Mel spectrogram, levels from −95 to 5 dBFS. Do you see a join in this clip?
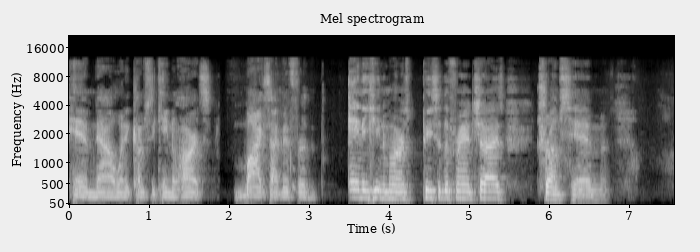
yes; 2 cuts; at 1.9 s, 3.4 s

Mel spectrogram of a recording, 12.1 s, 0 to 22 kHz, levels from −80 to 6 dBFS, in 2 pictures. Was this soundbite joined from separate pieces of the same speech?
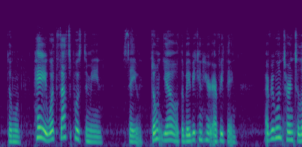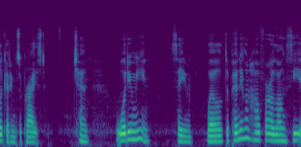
no; 0 cuts

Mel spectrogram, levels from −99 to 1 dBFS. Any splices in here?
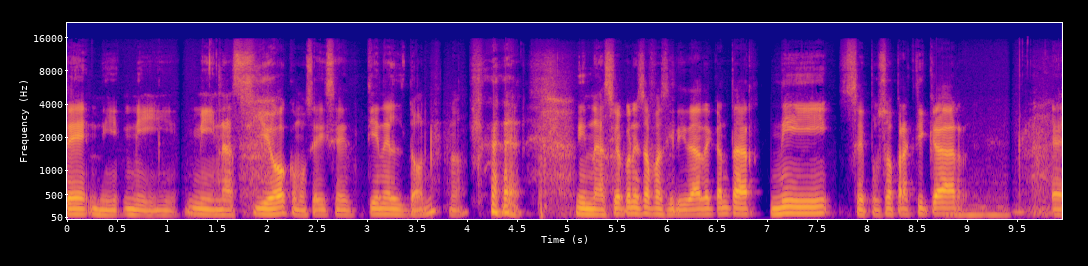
no; 0 cuts

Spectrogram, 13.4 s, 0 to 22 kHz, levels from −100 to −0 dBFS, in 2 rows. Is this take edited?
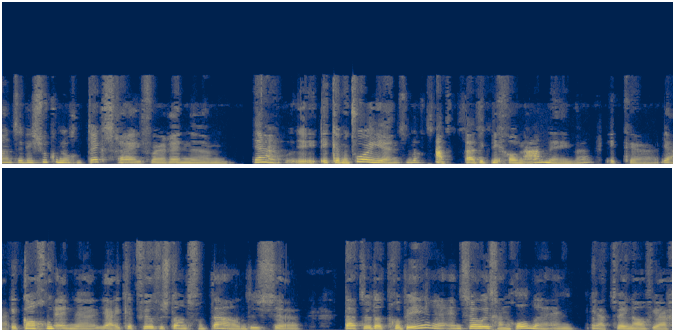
yes; 6 cuts; at 2.4 s, 3.5 s, 6.0 s, 6.8 s, 7.2 s, 11.6 s

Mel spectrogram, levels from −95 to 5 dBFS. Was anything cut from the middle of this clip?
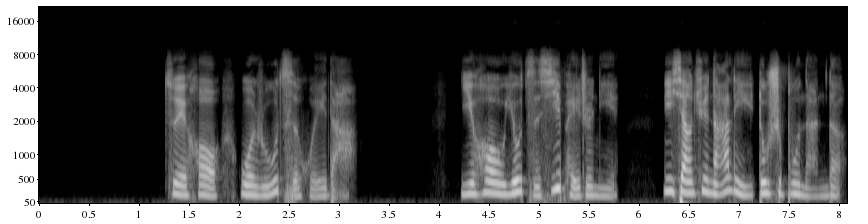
no; 0 cuts

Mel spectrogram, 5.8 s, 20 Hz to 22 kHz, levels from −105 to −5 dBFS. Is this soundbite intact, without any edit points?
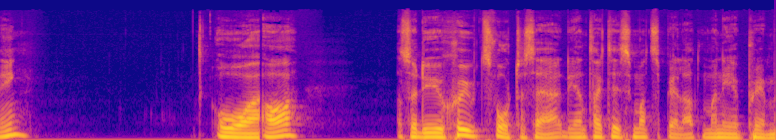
no; 1 cut; at 1.9 s

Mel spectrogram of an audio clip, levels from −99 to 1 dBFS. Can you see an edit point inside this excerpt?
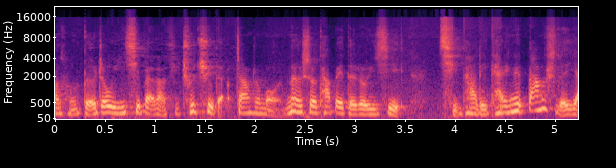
yes; 1 cut; at 1.8 s

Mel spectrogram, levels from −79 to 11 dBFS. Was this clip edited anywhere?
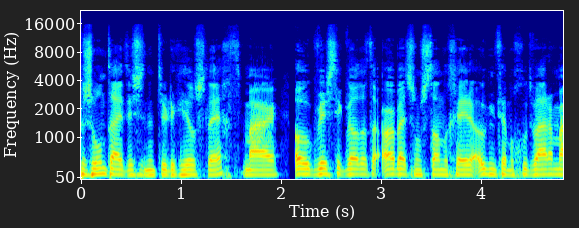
yes; 1 cut; at 2.1 s

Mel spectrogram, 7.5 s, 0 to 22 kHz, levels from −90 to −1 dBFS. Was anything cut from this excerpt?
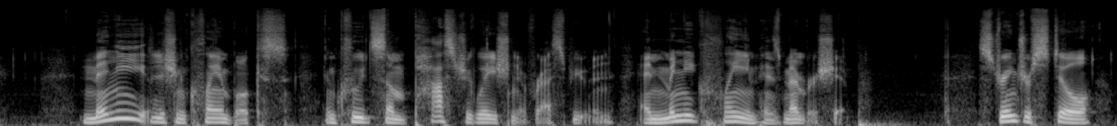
yes; 3 cuts; at 1.0 s, 4.2 s, 4.7 s

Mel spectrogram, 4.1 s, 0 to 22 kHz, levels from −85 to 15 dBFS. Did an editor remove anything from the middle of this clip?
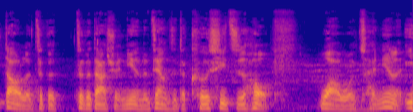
no; 0 cuts

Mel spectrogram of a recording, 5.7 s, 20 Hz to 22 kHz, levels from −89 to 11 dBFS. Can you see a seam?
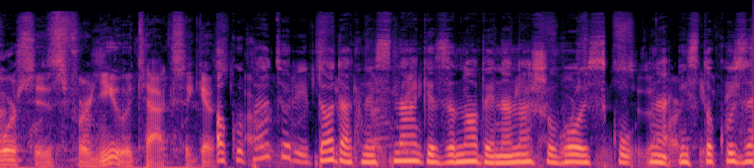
yes; 2 cuts; at 2.4 s, 3.7 s

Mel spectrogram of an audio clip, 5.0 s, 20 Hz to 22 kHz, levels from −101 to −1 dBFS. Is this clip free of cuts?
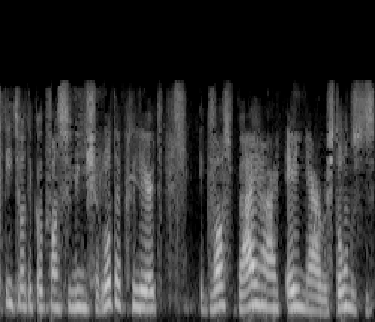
no; 1 cut; at 3.7 s

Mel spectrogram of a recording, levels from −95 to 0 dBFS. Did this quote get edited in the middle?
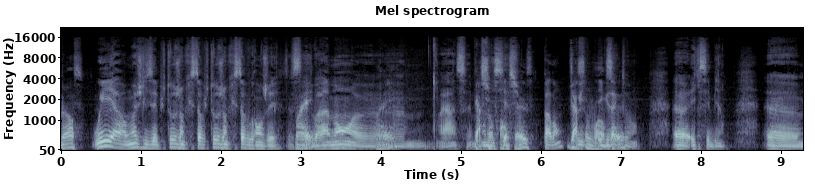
yes; 4 cuts; at 1.8 s, 3.1 s, 5.9 s, 7.9 s

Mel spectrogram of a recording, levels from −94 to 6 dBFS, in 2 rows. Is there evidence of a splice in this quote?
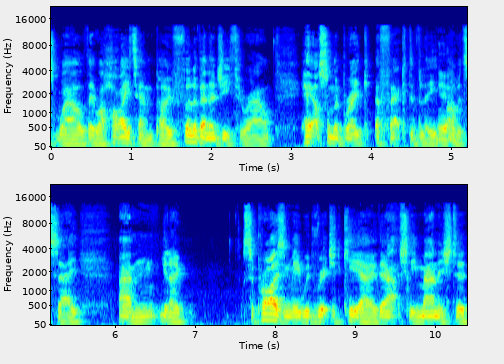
no; 0 cuts

